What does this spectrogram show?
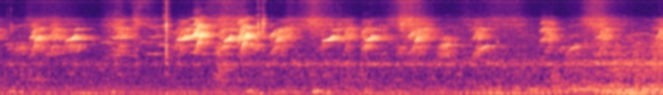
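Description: Small birds chirping: a rapid run of short, high chirps, several a second.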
